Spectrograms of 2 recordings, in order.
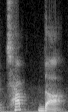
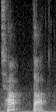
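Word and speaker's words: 잡다: তেমনই ভাবে ছাপদা না হয়ে সঠিক উচ্চারণ হবে ছাপতা, তাহলে প ধ্বনির একটা বর্ণ পাইছি বিউপ, তারপরে দ্বিগুত পাইছি, এই দ্বিগুতের উচ্চারণটা দ না হয়ে হবে ত, দ না হয়ে হবে কি ত, সাং দ্বিগুত, ছাপতা, ছাপতা।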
